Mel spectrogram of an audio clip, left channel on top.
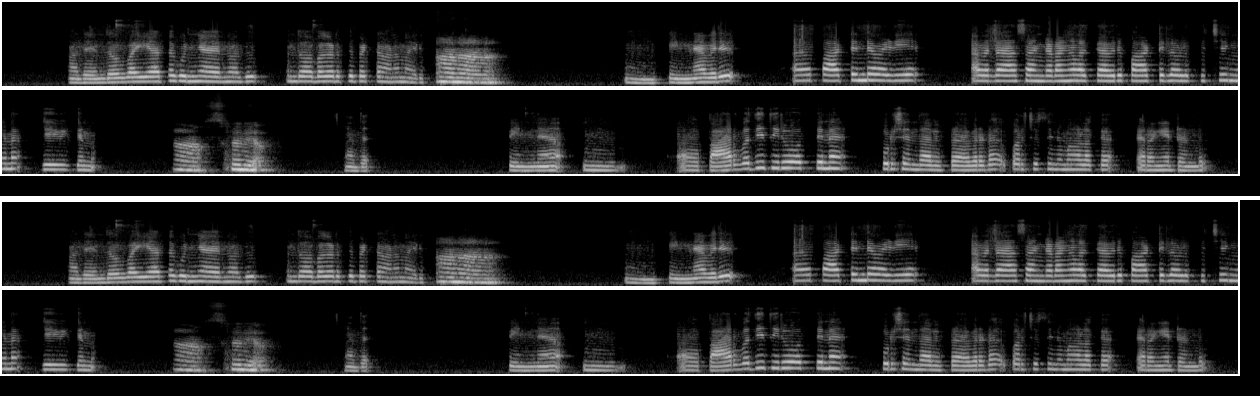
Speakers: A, on the left (about 20°); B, on the left (about 40°).
A: അതെന്തോ വയ്യാത്ത കുഞ്ഞായിരുന്നു അത് എന്തോ അപകടത്തിൽപ്പെട്ടാണ് മ
B: ആണാണ്
A: ഉം പിന്നെ അവര് ആഹ് പാട്ടിന്റെ വഴിയെ അവരുടെ ആ സങ്കടങ്ങളൊക്കെ അവര് പാട്ടിലൊള ച്ച് ഇങ്ങനെ ജീവിക്കുന്നു
B: ആഹ് ശരിയാ
A: അതെ പിന്നെ ഉം ആഹ് പാർവതി തിരുവോത്തിനെ കുറച്ച് എന്താ അഭിപ്രായം അവരുടെ കുറച്ച് സിനിമകളൊക്കെ ഇറങ്ങിയിട്ടുണ്ട്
